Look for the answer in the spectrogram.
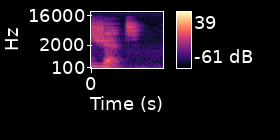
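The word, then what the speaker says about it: Jatte: Is it Jette? – Jette. – Jette? – Yeah. – La Grande Jette.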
